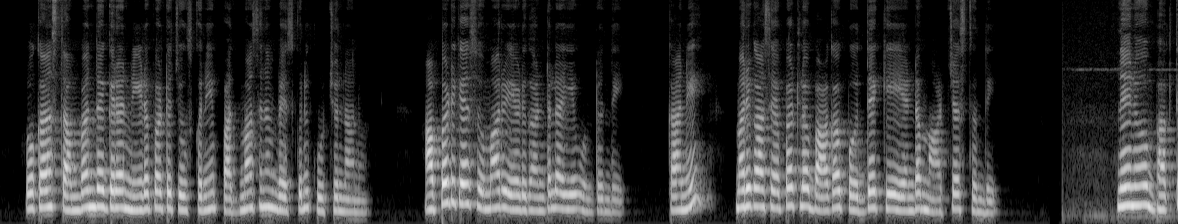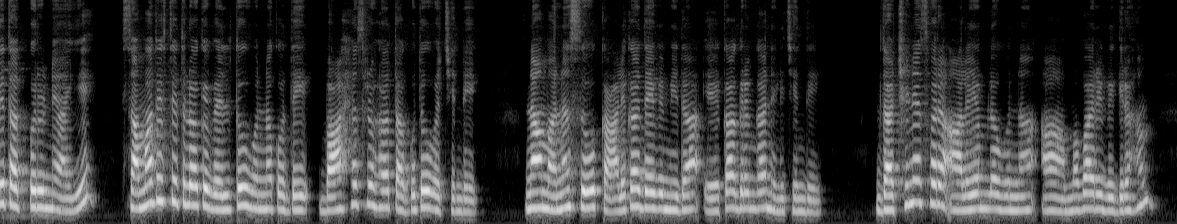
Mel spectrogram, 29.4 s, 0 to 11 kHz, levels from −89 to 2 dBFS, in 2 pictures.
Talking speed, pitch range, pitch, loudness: 95 wpm, 205-250 Hz, 225 Hz, -18 LUFS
